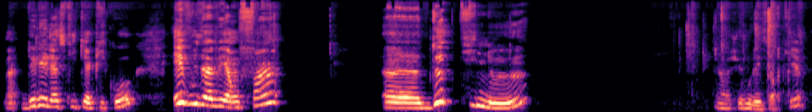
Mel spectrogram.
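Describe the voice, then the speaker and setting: French woman showing off sewing supplies, mellow voice, chatty and gushing. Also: mid-range voice, very animated, measured pace, long pauses. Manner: chatty, gushing over small details, many fillers. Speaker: sewing vlogger. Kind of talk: casual haul video.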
